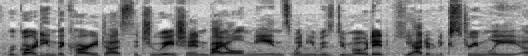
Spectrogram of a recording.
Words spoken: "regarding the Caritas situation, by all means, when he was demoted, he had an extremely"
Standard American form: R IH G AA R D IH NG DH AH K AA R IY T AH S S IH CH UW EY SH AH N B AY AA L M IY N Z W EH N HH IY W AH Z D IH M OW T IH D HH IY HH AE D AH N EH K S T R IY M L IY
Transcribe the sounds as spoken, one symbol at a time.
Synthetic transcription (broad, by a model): R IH G AA R D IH NG DH AH K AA R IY T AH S S IH CH UW EY SH AH N B AY AA L M IY N Z W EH N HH IY W AH Z D IH M OW T IH D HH IY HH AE D AH N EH K S T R IY M L IY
